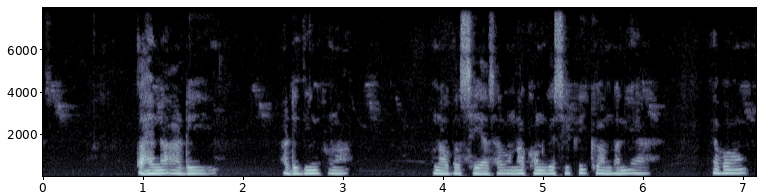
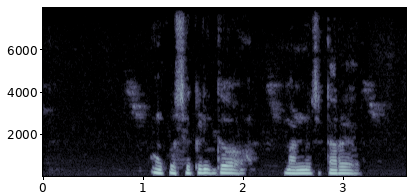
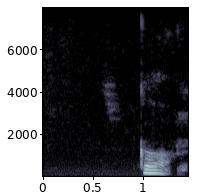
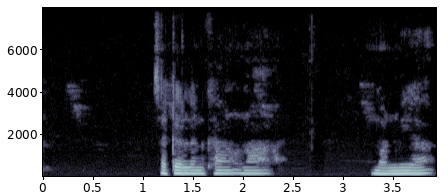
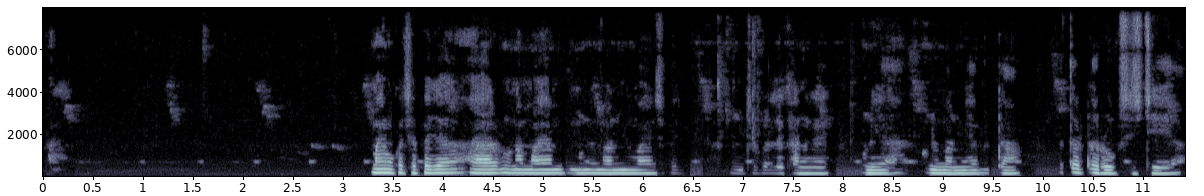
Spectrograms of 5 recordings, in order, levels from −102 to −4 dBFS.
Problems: none marked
